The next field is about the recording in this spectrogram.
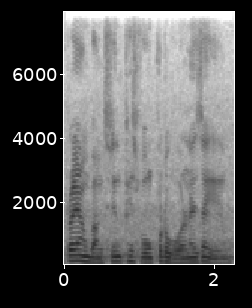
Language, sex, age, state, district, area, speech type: Bodo, male, 30-45, Assam, Chirang, rural, spontaneous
